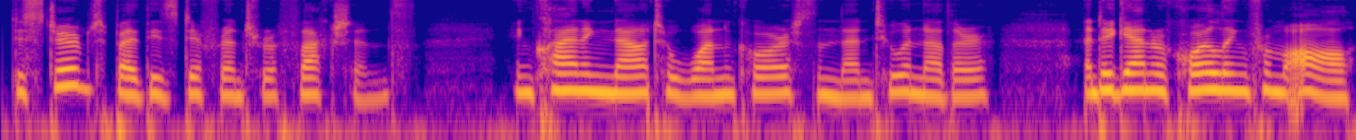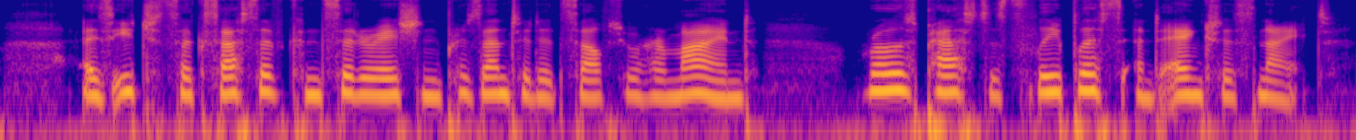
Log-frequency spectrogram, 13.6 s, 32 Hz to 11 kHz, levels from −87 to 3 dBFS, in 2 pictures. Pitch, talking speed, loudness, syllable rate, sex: 215 Hz, 155 wpm, -20 LUFS, 5.5 syllables/s, female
